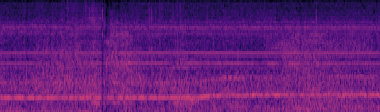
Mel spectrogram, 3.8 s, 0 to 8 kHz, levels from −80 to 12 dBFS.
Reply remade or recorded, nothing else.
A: recorded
